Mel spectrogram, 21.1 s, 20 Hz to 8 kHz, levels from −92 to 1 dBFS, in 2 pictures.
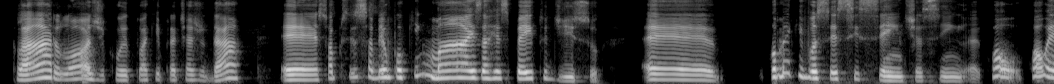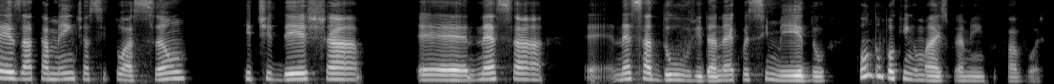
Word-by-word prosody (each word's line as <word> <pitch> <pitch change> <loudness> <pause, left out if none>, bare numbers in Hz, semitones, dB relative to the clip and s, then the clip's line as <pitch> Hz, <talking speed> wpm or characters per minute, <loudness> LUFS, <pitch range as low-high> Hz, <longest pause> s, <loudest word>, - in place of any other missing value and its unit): Claro, 215 +7 +4
lógico, 195 -3 -3
eu 170 - -3
tô 170 +2 -14
aqui 180 +2 -10
para 175 - -10
te 180 +1 -17
ajudar. 180 +8 -3 0.4
Eh, 180 0 +5
só 185 +6 -7
preciso 280 +3 -12
saber 270 -2 -1
um 270 - +3
pouquinho 270 +6 -2
mais 250 0 +4
a - - +6
respeito 235 0 0
disso. 145 -8 -8 0.4
Eh, 185 -4 +2 0.5
como 280 +1 +2
é 420 - -9
que 315 - -5
você 235 -3 +2
se 215 0 -10
sente 155 -8 -2
assim? 145 -1 -8 0.3
Qual 280 -3 -1
qual 310 - 0
é 270 - +4
exatamente 210 -1 0
a - - -8
situação 195 +2 -3 0.6
que 220 - -6
te 220 +1 -8
deixa, 205 +1 +3 0.5
eh, 175 -1 +5
nessa, 200 0 0 0.4
eh, 270 +2 -16
nessa 215 +2 +1
dúvida, 170 -5 -1
né, 170 +3 -2
com 175 +2 -12
esse 185 +2 -8
medo? 165 -4 +3 0.3
Conta 320 +3 +1
um - - -1
pouquinho 230 -7 0
mais 160 -3 -1
pra 150 - -9
mim, 150 -1 -7
por - - -35
favor. 145 +1 -14
200 Hz, 150 wpm, -25 LUFS, 175-230 Hz, 0.6 s, a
